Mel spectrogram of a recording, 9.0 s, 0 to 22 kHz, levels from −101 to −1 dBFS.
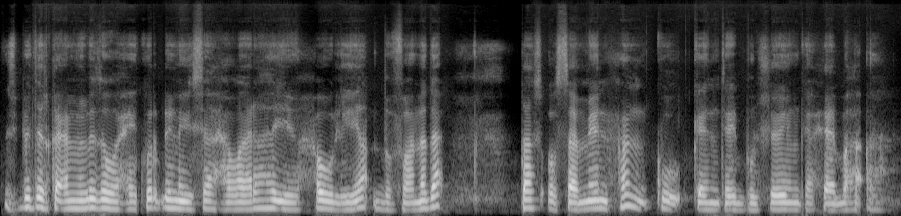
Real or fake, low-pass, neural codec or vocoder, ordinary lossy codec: fake; none; codec, 44.1 kHz, 2.6 kbps, SNAC; none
